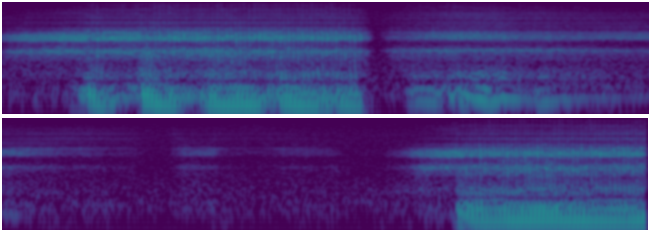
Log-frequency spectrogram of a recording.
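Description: Low, fluttering snores on two breaths with a quiet pause between. Snoring in a sleeping dog.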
